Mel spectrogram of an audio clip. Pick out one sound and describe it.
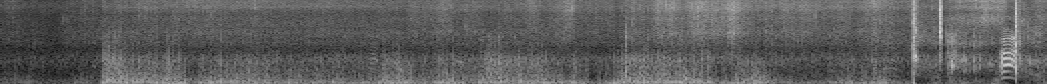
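Strong wind buffets the microphone outdoors.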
